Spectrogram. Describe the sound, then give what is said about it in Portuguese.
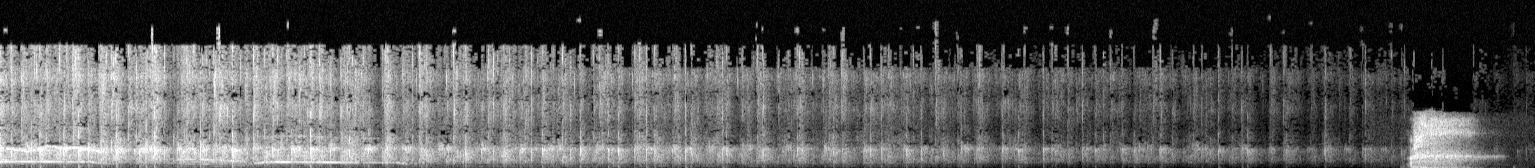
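Applause and clapping from a few people after a joke, a voice briefly over the start, the clapping thinning and fading steadily over several seconds before one short, loud burst near the end. “Uhul! Palmas pra ele.”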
